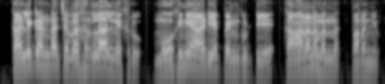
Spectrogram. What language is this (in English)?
Malayalam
